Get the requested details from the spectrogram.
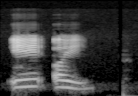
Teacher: कंठ व तालू स्थानापासून उच्चारले जाणारे स्वर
